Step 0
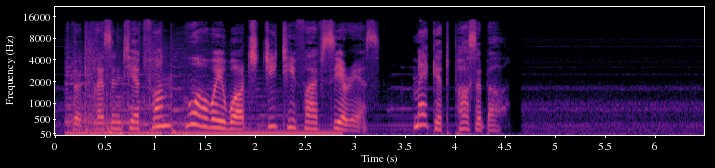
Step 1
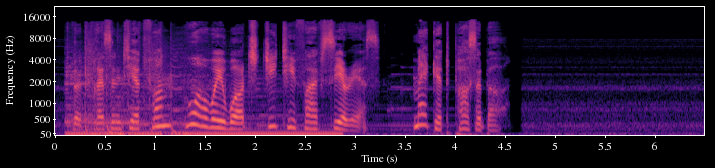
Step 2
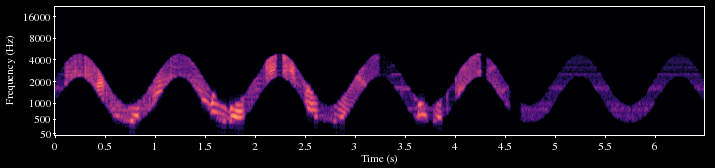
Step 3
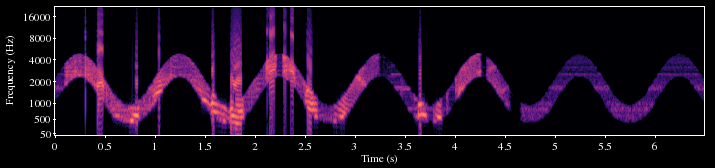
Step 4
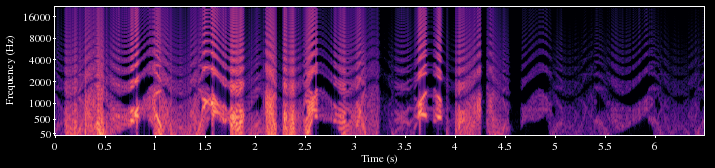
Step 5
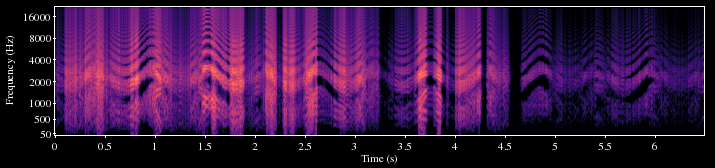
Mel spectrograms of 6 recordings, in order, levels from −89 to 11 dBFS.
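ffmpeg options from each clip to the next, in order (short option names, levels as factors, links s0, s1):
-af "equalizer=f=125:t=o:w=1:g=-7,equalizer=f=1000:t=o:w=1:g=-7,equalizer=f=2000:t=o:w=1:g=7,volume=1.33"
-af "afftfilt=real='re*between(b*sr/1024,630*pow(3400/630,0.5+0.5*sin(2*PI*1*pts/sr))/1.41,630*pow(3400/630,0.5+0.5*sin(2*PI*1*pts/sr))*1.41)':imag='im*between(b*sr/1024,630*pow(3400/630,0.5+0.5*sin(2*PI*1*pts/sr))/1.41,630*pow(3400/630,0.5+0.5*sin(2*PI*1*pts/sr))*1.41)':win_size=1024:overlap=0.75,volume=2.51"
-af "aeval=exprs='0.188*(abs(mod(val(0)/0.188+3,4)-2)-1)':c=same,volume=1.58"
-af "acrusher=samples=30:mix=1:aa=0.000001:lfo=1:lforange=18:lforate=1.8,volume=2"
-af "aeval=exprs='val(0)*sin(2*PI*130*n/s)':c=same,highpass=f=2300:t=q:w=2.8,aeval=exprs='1.06*sin(PI/2*2.51*val(0)/1.06)':c=same,volume=0.473"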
